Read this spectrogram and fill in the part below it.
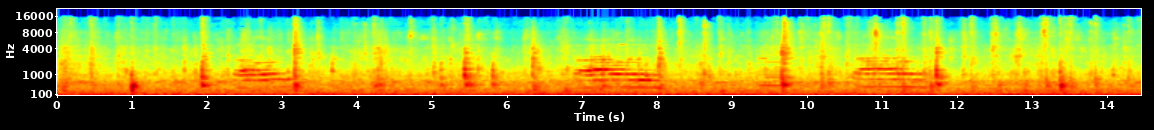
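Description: Metal bowls clink and knock on a tabletop.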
